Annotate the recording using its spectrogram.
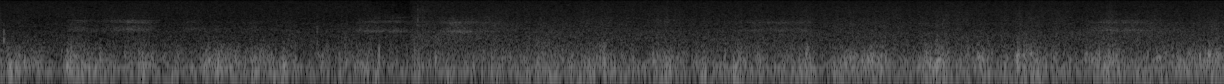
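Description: Wind buffeting the microphone: a rough low rumble that rises and falls in gusts.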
